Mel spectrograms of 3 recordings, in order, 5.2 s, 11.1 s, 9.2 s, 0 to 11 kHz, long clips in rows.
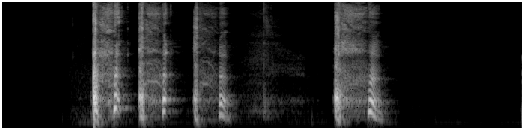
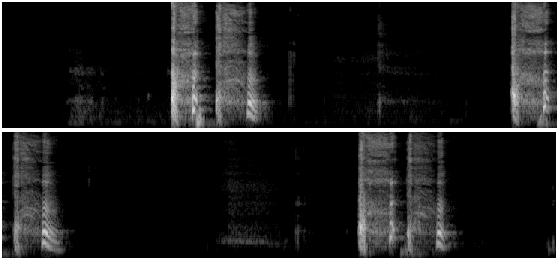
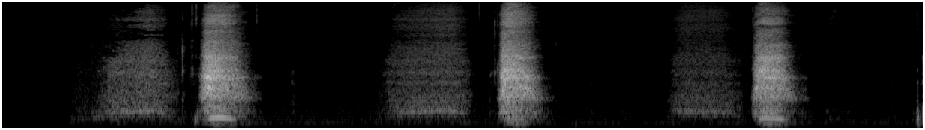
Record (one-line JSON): {"cough_length": "5.2 s", "cough_amplitude": 32768, "cough_signal_mean_std_ratio": 0.23, "three_cough_length": "11.1 s", "three_cough_amplitude": 32767, "three_cough_signal_mean_std_ratio": 0.21, "exhalation_length": "9.2 s", "exhalation_amplitude": 15097, "exhalation_signal_mean_std_ratio": 0.27, "survey_phase": "alpha (2021-03-01 to 2021-08-12)", "age": "45-64", "gender": "Female", "wearing_mask": "No", "symptom_headache": true, "symptom_onset": "4 days", "smoker_status": "Ex-smoker", "respiratory_condition_asthma": false, "respiratory_condition_other": false, "recruitment_source": "REACT", "submission_delay": "1 day", "covid_test_result": "Negative", "covid_test_method": "RT-qPCR"}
